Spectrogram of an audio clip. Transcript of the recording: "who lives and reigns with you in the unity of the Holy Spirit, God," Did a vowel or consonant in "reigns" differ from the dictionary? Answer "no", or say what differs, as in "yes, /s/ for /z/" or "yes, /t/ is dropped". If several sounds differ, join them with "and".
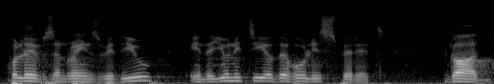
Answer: no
